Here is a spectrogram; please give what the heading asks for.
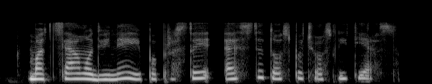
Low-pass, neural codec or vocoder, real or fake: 7.2 kHz; codec, 16 kHz, 6 kbps, DAC; fake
